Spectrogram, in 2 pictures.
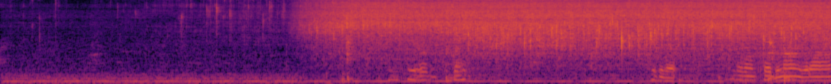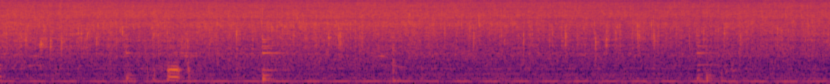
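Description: Shrimp dropped into hot oil in a cast-iron skillet: about four and a half seconds in, a loud, steady sizzle of deep frying starts suddenly and keeps going, with light clicks as a wire skimmer moves the shrimp in the pan.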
